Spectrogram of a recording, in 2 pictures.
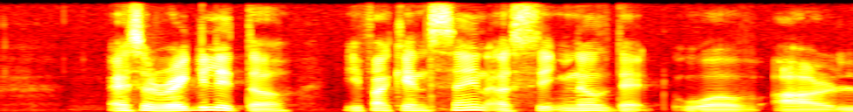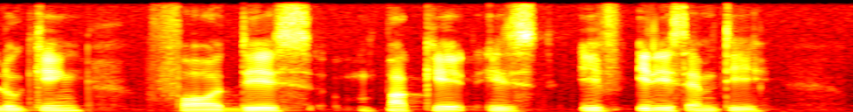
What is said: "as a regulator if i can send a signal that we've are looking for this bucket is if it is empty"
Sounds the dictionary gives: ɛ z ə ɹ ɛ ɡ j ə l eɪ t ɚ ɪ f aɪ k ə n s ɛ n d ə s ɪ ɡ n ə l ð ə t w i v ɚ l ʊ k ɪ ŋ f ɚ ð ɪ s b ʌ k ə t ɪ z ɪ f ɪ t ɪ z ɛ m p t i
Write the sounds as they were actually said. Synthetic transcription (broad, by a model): ɛ s ə ɹ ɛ ɡ j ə l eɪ t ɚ ɪ f aɪ k ə n s ɛ n d ə s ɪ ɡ n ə l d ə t w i ɑ l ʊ k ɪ ŋ f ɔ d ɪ s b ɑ k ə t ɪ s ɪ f ɪ t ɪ s ɛ m p t i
